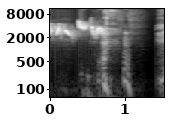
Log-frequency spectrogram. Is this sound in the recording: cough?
no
